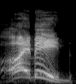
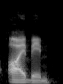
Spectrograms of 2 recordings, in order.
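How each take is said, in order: First: High, loud mock-eager yell; excited exclamation. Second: Said in the usual way. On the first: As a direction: leap up in pitch, instantly sold. Acts out instant reaction to teaser.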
